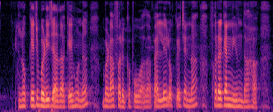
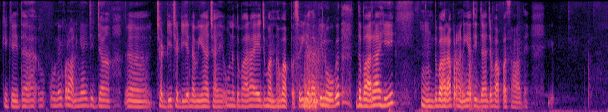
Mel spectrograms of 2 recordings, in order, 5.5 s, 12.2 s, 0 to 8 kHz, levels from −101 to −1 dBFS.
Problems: none marked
